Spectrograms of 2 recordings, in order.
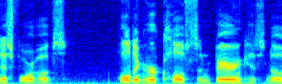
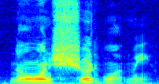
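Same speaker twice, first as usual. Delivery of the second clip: disgusted; 6 semitones higher, slower than usual. Acted. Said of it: "wrinkling his nose with disgust".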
